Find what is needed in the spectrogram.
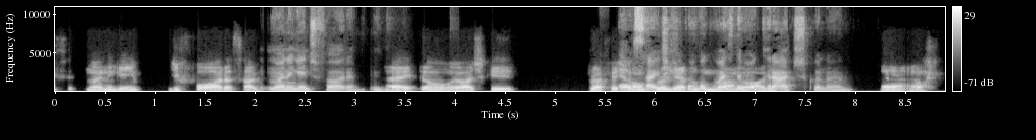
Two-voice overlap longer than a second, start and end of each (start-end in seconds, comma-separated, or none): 5.6-7.4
